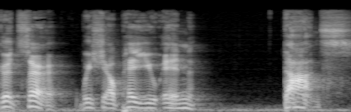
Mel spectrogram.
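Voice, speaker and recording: Using a put-on character voice, a man talks at a very slow pace, raspy and fairly high in pitch. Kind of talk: comedy machinima dialogue.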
